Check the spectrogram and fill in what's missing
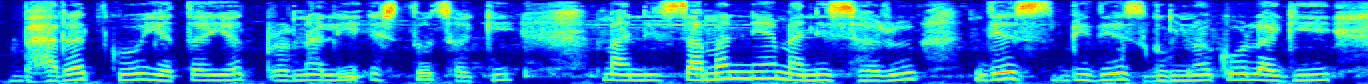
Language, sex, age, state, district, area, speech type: Nepali, female, 45-60, West Bengal, Darjeeling, rural, spontaneous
